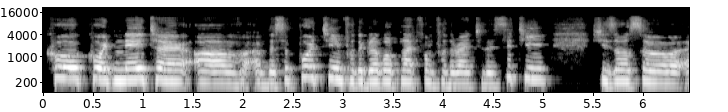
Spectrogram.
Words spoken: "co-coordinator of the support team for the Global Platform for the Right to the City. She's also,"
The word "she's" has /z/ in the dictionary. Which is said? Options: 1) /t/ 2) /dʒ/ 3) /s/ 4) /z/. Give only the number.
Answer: 4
